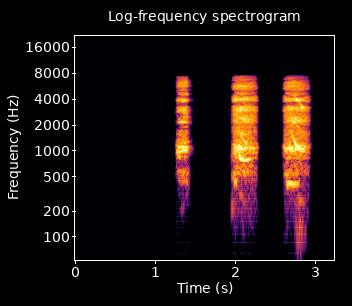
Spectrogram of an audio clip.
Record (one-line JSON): {"exhalation_length": "3.2 s", "exhalation_amplitude": 3767, "exhalation_signal_mean_std_ratio": 0.38, "survey_phase": "beta (2021-08-13 to 2022-03-07)", "age": "45-64", "gender": "Male", "wearing_mask": "No", "symptom_cough_any": true, "symptom_runny_or_blocked_nose": true, "symptom_shortness_of_breath": true, "symptom_sore_throat": true, "symptom_fatigue": true, "smoker_status": "Never smoked", "respiratory_condition_asthma": false, "respiratory_condition_other": false, "recruitment_source": "Test and Trace", "submission_delay": "3 days", "covid_test_result": "Positive", "covid_test_method": "RT-qPCR", "covid_ct_value": 28.2, "covid_ct_gene": "N gene"}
